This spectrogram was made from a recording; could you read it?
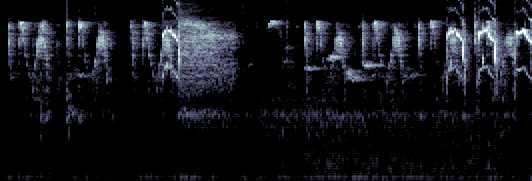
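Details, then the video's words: Bar-winged Prinia used as a lure to make other birds answer and sing: high thin chirps in quick bursts, a rushing buzzy passage near the middle, and sharp arched repeated notes returning toward the end. "ciblek lain ngecLak ikut nyaut || mesti Nyautnya."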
